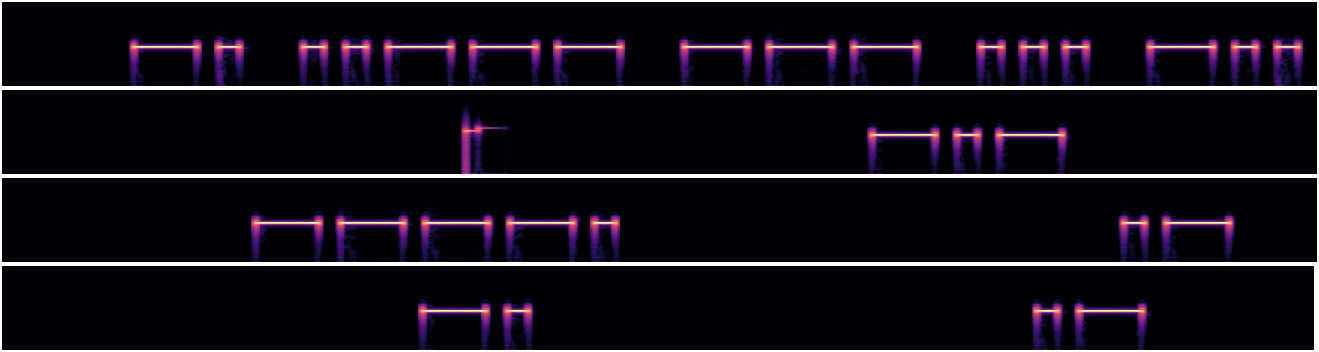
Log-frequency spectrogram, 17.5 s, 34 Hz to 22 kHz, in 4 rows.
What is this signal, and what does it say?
Morse code, heard as a keyed tone, about 17 wpm, spaced as for 7 wpm, 700 Hz. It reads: N2OSD K9ANA
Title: USA Call Signs - 5 Characters - 8x Character Spacing - 17wpm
